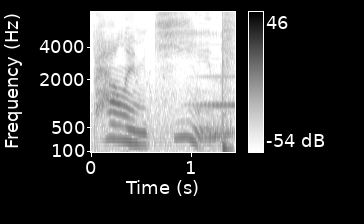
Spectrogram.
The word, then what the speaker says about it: palanquin: It's pronounced Palanquin.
